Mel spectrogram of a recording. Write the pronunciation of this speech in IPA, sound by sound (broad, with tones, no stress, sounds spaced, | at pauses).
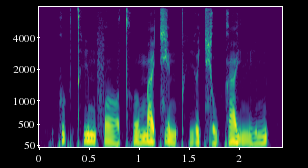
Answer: k u˥˨ k̚ t̪ʰ i˥˨ m f ɔː˩˧ t̪ʰ o˧˥ m a˧˥ t͡ɕ e˧˩ n pʰ i˩ ə̯ t͡ɕ o˧˩ w k a˥˨ j n i˧˥ m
